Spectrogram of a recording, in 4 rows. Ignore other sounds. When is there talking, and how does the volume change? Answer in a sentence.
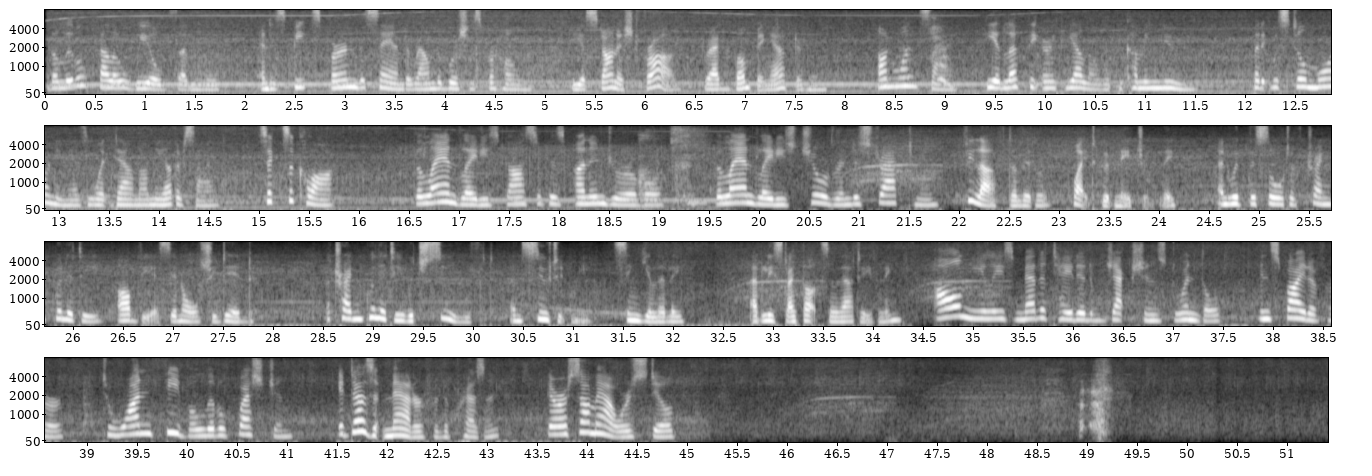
The talking can be heard from 0.0 to 15.8 s, at a steady volume; and from 16.6 to 44.9 s, at a steady volume.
